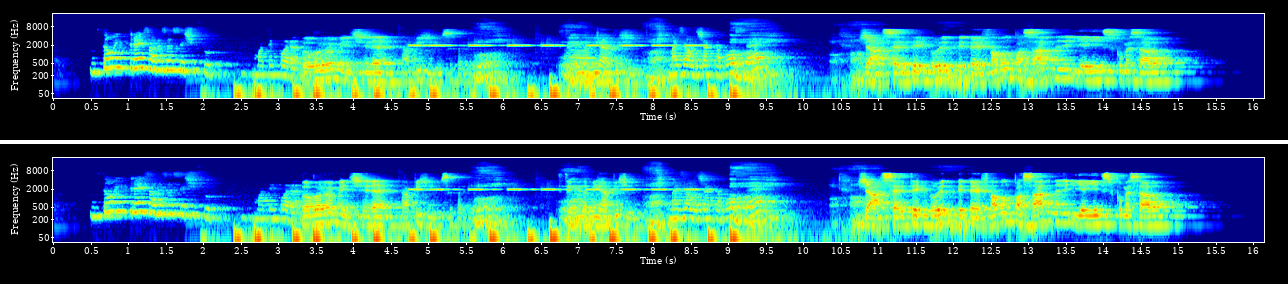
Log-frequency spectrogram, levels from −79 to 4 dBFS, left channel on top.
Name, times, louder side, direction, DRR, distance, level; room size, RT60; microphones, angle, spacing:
voice 1, 0.5-2.2 2.5-3.4 6.7-7.4 8.2-9.7, left 2 dB, 40° left, 4 dB, 1.0 m, -28 dB
Telephone, 1.9-2.0 4.2-4.3 4.6-5.1 5.5-5.6 6.0-6.2 6.4-6.6 7.1-7.2 7.6-7.7 8.0-8.5 9.5-9.6 11.1-11.2, left 2 dB, 10° left, 1.8 m, -30 dB
sound 1, 2.0-2.1 2.4-2.8 3.2-3.6 4.0-4.4 4.7-5.2 5.6-6.0 6.3-6.8 7.1-7.6 7.9-8.4 8.7-9.9, right 3 dB, 45° right, 0.4 m, -25 dB
voice 2, 3.3-5.6 6.8-7.8 10.5-14.8, right 3 dB, 80° right, 3 dB, 1.1 m, -23 dB
sound 2, 5.5-6.0 6.7-7.1 7.8-8.2 9.0-9.6 10.3-11.1 11.6-12.3 12.7-13.1, right 1 dB, 15° right, 0.9 m, -31 dB
8.4 x 4.9 x 4.1 m, 1.0 s
head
